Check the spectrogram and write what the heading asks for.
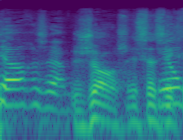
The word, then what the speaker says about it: Jorge: Moi j'ai dit Jorge, c'est pas bien. Non, c'est pas bien. Ça fait espagnol. C'est Georges.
